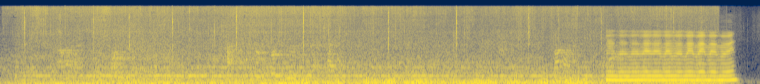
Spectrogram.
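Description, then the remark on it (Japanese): Steady rushing water and wind noise at the Takeshima boat pier by the sea, with a constant low engine hum, ending in a loud, sustained low-pitched boat horn blast lasting about two seconds. “船着き場の音竹島桟橋”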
